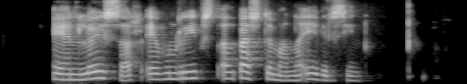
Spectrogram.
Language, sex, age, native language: Icelandic, female, 30-39, Icelandic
